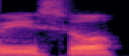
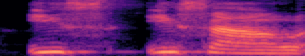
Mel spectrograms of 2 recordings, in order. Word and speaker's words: Esau: We can go back to butts later, but the rhyme of Esau and now. So I guess it's pronounced Esau rather than Esau.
